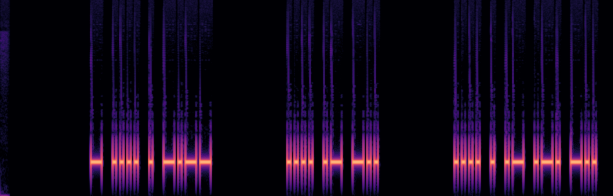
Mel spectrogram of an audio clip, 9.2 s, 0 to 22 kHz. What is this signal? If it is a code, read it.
Morse code, heard as a keyed tone, about 22 wpm, 700 Hz. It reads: THEY HAD HEARD
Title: 3x Word-Spacing - Sentences from Top 400 Words - 22wpm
